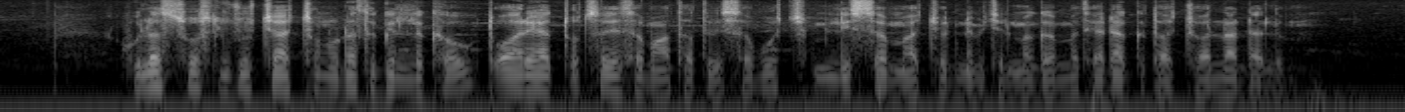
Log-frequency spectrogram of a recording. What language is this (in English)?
Amharic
